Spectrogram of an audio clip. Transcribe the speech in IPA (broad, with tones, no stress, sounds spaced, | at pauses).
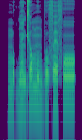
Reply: m o˧ ɡ͡b ɛ̃˧ d͡ʒ ɔ˦ m ũ˦˨ b o˧ f ɛ˧ f ɔ̃˦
